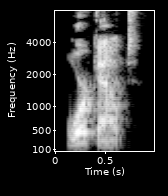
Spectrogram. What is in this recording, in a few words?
"work out", English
